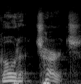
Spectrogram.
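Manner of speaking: stern, firm, commanding, authoritative male voice. Recalling a man's voice heard in the ear: imitating a low, firm man's voice. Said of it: "it lowers his voice".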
